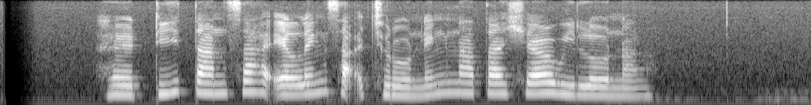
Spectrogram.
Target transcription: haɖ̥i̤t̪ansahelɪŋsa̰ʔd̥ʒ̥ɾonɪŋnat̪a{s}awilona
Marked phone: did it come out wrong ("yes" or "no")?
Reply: yes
